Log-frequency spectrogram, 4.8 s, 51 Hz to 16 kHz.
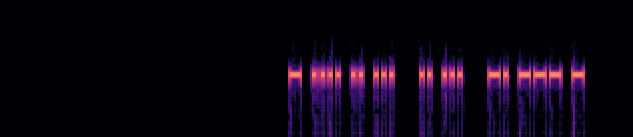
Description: Morse code, heard as a keyed tone, about 45 wpm, 700 Hz. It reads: THIS IS NOT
